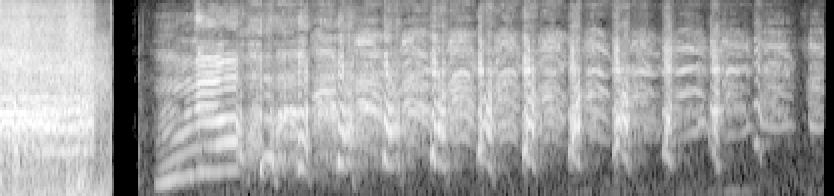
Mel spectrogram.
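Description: A man laughs loudly and wildly in bursts.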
